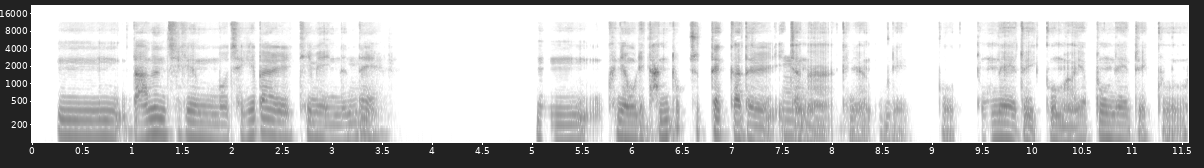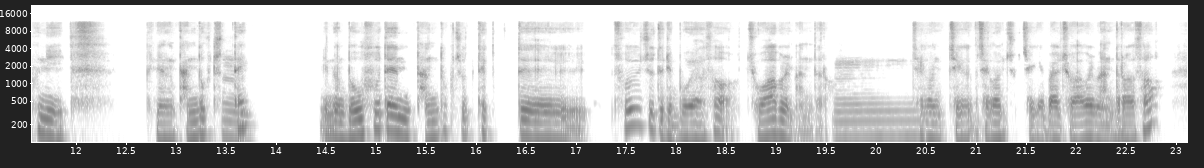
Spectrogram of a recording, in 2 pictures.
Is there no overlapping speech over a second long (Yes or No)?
Yes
